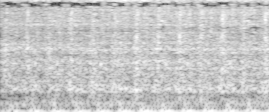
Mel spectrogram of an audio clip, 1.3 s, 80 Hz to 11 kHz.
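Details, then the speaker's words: Suzuki GS 150 SE single-cylinder idling after loosening the timing chain tensioner nut until it clicks, cured earlier chain rattle: light steady tick over low thump, no chain noise; normal idle. "अब सिर्फ टपट का sound आ रहा है टक टक टक टक हल्का सा ना अगर आप गौर से सुनेंगे इसको तो आई थिंक दिस इ परफेक्ट"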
